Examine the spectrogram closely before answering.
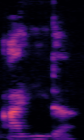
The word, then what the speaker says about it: Aida: Spelling would probably look something like Ada. You could have a name like that, Ada, but the pronunciation of it is Aida.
